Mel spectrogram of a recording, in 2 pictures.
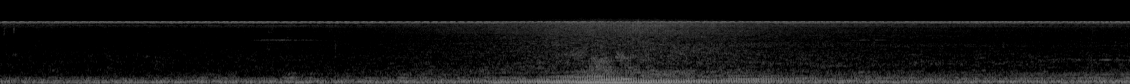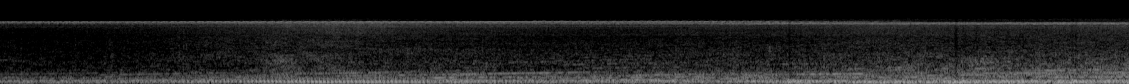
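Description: Steady high-pitched insect drone, with a low rumble of passing traffic that swells about six seconds in and again in the second half.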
